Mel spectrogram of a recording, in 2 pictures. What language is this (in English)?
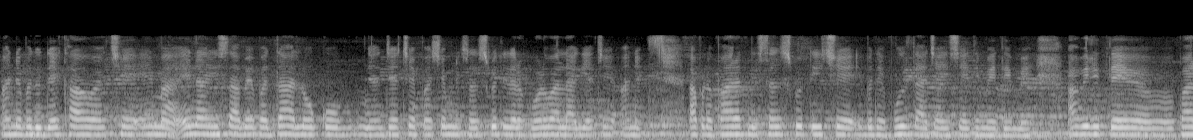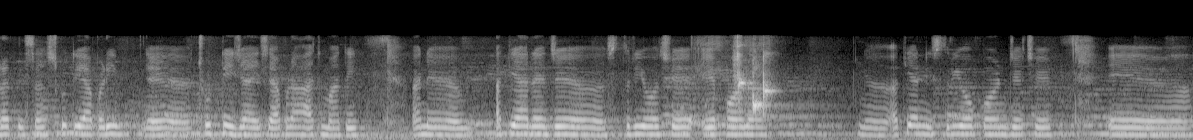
Gujarati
